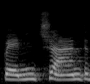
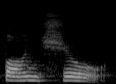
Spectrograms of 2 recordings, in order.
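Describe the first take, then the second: First: The first syllable sounds like 'pen'. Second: The first syllable sounds like 'pon'. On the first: The speaker calls it wrong. "We don't pronounce it as penchant, that is wrong" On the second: The speaker calls it right. "We pronounce it as poncho"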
